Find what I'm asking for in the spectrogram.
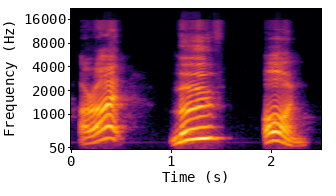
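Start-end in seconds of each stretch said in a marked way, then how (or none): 1.0-2.4 emphatic. Real, not acted. Emphatic call to move on.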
